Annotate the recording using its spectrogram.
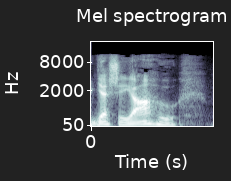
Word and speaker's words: Yeshayahu: God commands the prophet Isaiah, by the way, it's pronounced in modern Hebrew, Yeshayahu, but anyway,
